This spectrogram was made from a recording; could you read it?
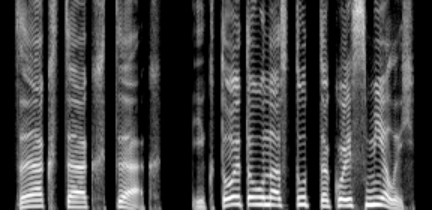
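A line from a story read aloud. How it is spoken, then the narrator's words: Sudden growl from behind. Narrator (Russian): Как гром среди ясного неба позади рыкнул Андрей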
